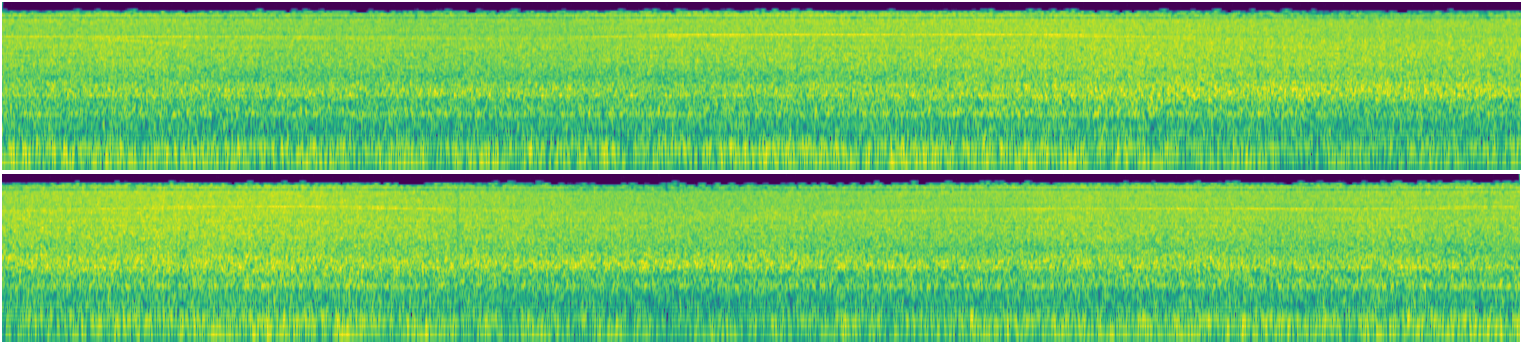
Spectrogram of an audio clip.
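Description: Tyres roll on the road with a steady hum.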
